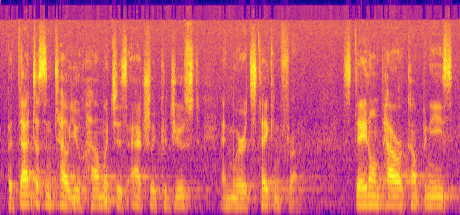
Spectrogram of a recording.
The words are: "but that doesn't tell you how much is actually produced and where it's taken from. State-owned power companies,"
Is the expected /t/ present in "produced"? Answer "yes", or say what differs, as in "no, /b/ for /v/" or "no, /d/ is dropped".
yes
